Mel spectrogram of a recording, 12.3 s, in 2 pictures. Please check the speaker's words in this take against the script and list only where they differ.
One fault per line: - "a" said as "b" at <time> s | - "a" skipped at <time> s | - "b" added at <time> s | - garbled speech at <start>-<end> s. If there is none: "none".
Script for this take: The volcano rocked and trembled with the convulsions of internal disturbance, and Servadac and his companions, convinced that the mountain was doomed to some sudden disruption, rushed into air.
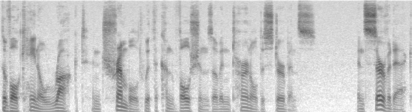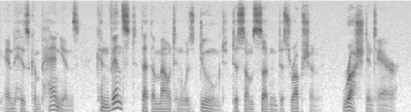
none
